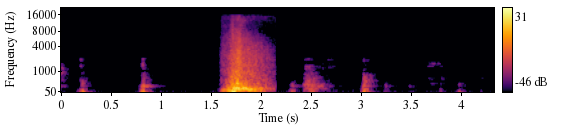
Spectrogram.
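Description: A cotton towel pressed and rubbed on a freshly rinsed face. There are a few soft knocks and one louder rub lasting about half a second near the middle.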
